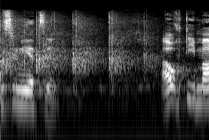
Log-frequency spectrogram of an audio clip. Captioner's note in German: Beifall AfD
